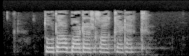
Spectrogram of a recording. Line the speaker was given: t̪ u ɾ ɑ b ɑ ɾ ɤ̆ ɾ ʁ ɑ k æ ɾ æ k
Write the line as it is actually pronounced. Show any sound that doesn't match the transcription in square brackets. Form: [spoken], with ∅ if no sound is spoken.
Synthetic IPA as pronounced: t̪ u ɾ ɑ b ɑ ɾ ɤ̆ ɾ ʁ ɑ k æ ɾ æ k

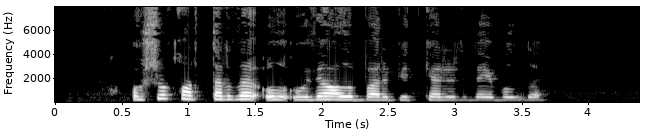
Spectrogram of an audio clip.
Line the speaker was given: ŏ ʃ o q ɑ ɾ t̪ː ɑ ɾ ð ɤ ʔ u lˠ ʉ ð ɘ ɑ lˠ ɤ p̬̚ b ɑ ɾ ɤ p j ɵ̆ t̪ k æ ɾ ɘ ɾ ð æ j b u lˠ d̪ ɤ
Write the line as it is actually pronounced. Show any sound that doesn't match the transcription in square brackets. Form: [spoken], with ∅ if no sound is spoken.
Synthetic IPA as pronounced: ŏ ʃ o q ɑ ɾ t̪ː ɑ ɾ ð ɤ ʔ u lˠ ʉ ð ɘ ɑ lˠ ɤ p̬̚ b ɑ ɾ ɤ p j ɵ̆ t̪ k æ ɾ ɘ ɾ ð æ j b u lˠ d̪ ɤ

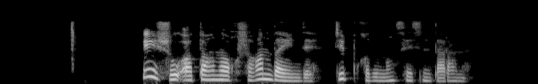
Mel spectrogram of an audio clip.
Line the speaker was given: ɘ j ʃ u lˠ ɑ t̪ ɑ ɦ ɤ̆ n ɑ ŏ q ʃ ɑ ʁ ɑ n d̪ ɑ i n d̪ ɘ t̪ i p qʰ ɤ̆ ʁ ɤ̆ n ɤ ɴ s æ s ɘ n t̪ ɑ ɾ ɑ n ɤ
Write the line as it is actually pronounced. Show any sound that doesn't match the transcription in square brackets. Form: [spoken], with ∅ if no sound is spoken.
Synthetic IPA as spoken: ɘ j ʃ u lˠ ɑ t̪ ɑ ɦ ɤ̆ n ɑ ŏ q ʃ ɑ ʁ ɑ n d̪ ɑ i n d̪ ɘ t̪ i p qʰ ɤ̆ [ð] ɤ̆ n ɤ ɴ s æ s ɘ n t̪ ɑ ɾ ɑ n ɤ

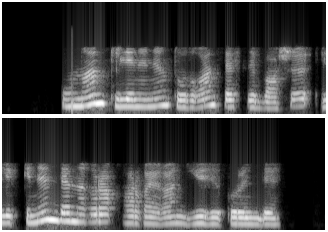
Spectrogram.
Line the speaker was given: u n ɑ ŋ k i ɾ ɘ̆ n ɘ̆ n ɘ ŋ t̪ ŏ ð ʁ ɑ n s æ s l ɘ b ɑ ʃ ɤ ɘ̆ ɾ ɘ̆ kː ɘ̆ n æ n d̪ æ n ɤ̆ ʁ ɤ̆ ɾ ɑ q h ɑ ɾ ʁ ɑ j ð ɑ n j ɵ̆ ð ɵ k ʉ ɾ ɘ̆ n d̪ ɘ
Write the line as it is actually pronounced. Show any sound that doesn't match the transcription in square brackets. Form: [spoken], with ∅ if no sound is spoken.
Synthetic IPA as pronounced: u n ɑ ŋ k i [l] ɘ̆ n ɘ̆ n ɘ ŋ t̪ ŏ ð ʁ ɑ n s æ s l ɘ b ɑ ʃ ɤ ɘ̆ [l] ɘ̆ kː ɘ̆ n æ n d̪ æ n ɤ̆ ʁ ɤ̆ ɾ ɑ q h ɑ ɾ ʁ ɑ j [ʁ] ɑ n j ɵ̆ ð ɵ k ʉ ɾ ɘ̆ n d̪ ɘ

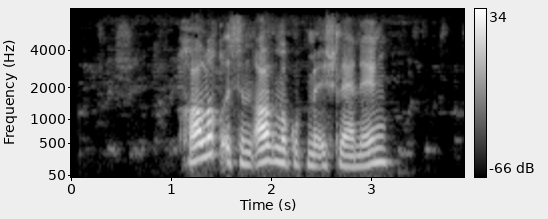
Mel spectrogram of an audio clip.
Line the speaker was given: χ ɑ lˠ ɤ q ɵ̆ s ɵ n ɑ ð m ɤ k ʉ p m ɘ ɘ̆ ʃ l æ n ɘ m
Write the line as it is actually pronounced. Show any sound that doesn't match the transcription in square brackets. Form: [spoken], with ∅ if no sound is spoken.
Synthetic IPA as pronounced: χ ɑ lˠ ɤ q ɵ̆ s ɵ n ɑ ð m ɤ k ʉ p m ɘ ɘ̆ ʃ l æ n ɘ [ŋ]

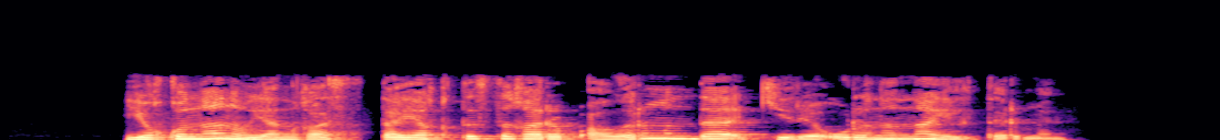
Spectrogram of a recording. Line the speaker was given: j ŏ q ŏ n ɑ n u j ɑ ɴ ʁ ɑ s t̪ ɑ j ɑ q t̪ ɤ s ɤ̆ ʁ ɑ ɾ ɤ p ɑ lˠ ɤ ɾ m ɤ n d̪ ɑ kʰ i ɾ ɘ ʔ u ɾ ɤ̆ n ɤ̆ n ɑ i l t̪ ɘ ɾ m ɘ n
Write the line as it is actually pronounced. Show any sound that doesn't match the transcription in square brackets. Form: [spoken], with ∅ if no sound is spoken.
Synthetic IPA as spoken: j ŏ q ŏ n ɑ n u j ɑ ɴ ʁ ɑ s t̪ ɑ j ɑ q t̪ ɤ s ɤ̆ ʁ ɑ ɾ ɤ p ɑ lˠ ɤ ɾ m ɤ n d̪ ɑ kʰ i ɾ ɘ ʔ u ɾ ɤ̆ n ɤ̆ n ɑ i l t̪ ɘ ɾ m ɘ n

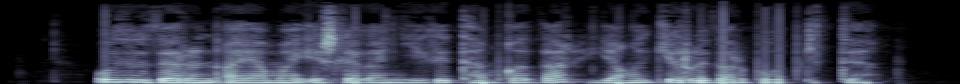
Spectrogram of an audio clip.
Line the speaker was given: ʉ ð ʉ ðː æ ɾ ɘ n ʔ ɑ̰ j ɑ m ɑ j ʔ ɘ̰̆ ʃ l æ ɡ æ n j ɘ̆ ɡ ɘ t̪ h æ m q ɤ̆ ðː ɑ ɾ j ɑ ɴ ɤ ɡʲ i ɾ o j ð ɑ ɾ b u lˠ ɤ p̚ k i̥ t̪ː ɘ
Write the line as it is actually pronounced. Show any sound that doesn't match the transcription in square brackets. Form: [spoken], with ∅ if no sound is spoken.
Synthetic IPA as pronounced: ʉ ð ʉ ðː æ ɾ ɘ n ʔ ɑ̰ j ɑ m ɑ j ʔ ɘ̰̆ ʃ l æ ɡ æ n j ɘ̆ ɡ ɘ t̪ h æ m q ɤ̆ ðː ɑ ɾ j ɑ ɴ ɤ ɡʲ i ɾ o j ð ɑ ɾ b u lˠ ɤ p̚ k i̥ t̪ː ɘ

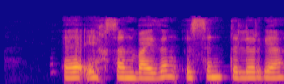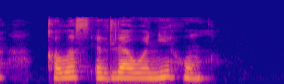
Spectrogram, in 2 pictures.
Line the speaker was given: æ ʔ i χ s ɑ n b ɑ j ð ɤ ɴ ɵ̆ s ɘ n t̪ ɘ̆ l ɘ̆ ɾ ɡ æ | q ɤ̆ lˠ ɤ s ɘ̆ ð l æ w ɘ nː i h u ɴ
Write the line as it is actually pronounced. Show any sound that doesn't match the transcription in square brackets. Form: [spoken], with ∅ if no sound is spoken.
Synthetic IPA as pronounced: æ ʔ i χ s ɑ n b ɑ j ð ɤ ɴ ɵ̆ s ɘ n t̪ ɘ̆ l ɘ̆ ɾ ɡ æ | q ɤ̆ lˠ ɤ s ɘ̆ ð l æ w ɘ [n] i h u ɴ

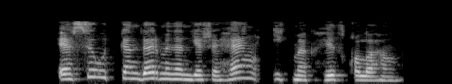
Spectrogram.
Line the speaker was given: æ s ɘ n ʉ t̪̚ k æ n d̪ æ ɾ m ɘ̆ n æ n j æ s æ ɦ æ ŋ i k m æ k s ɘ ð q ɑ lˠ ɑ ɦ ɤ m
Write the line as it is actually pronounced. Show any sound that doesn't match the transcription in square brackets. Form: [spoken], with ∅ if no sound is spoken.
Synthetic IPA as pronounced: æ s ɘ [∅] ʉ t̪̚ k æ n d̪ æ ɾ m ɘ̆ n æ n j æ [ʃ] æ ɦ æ ŋ i k m æ k [h] ɘ ð q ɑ lˠ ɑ ɦ ɤ [ɴ]

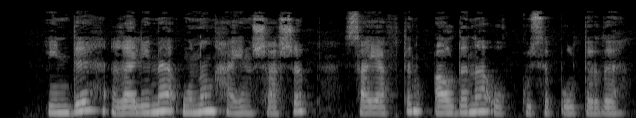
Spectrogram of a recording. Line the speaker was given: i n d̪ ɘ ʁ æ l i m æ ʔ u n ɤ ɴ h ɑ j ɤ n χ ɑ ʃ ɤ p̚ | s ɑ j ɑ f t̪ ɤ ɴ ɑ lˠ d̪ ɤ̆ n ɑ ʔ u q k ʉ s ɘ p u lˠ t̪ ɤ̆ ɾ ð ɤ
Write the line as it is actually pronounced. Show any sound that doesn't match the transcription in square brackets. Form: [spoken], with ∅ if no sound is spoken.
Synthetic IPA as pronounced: i n d̪ ɘ ʁ æ l i m æ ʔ u n ɤ ɴ h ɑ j ɤ n [ʃ] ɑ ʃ ɤ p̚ | s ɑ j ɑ f t̪ ɤ ɴ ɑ lˠ d̪ ɤ̆ n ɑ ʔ u q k ʉ s ɘ p u lˠ t̪ ɤ̆ ɾ ð ɤ

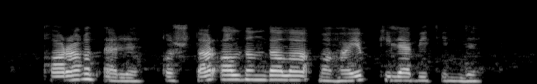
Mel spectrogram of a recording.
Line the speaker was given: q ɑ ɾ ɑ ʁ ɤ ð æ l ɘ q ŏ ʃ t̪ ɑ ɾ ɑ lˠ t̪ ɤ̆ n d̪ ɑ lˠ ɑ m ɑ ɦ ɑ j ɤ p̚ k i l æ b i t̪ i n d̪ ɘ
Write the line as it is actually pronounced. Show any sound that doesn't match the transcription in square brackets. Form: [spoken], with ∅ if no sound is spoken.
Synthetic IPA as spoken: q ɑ ɾ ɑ ʁ ɤ ð æ l ɘ q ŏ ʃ t̪ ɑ ɾ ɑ lˠ [d̪] ɤ̆ n d̪ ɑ lˠ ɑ m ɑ ɦ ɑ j ɤ p̚ k i l æ b i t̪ i n d̪ ɘ

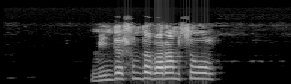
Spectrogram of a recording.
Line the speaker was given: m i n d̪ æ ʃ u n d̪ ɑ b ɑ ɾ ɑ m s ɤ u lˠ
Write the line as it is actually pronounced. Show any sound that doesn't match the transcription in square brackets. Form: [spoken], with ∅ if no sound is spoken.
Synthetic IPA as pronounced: m i n d̪ æ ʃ u n d̪ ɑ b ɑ ɾ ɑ m s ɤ u lˠ

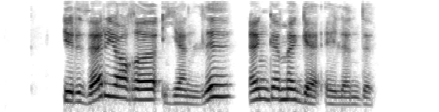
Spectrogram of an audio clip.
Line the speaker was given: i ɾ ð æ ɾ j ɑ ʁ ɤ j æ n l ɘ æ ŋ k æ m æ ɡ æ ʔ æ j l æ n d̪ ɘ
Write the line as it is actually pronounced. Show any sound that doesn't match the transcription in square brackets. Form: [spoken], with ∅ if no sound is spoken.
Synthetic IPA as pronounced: i ɾ ð æ ɾ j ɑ ʁ ɤ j æ n l ɘ æ ŋ [ɡ] æ m æ ɡ æ ʔ æ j l æ n d̪ ɘ

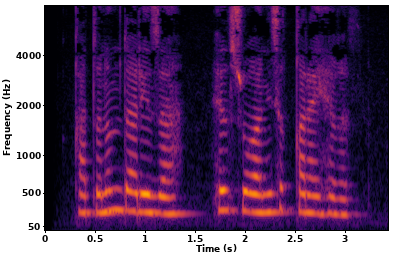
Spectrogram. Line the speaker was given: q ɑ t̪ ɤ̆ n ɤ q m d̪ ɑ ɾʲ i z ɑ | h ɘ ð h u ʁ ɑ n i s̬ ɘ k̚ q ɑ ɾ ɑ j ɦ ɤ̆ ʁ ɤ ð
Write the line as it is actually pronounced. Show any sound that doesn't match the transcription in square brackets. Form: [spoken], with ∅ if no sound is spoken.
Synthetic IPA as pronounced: q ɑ t̪ ɤ̆ n ɤ [∅] m d̪ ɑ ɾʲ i z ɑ | h ɘ ð [ʃ] u ʁ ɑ n i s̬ ɘ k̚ q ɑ ɾ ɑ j ɦ ɤ̆ ʁ ɤ ð

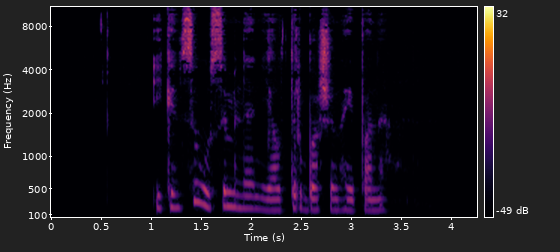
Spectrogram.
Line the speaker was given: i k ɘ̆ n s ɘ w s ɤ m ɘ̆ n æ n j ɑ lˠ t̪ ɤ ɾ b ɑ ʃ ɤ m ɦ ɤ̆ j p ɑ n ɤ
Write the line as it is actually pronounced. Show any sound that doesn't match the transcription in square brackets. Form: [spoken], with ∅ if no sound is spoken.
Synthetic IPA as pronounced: i k ɘ̆ n s ɘ [u] s ɤ m ɘ̆ n æ n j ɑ lˠ t̪ ɤ ɾ b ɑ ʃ ɤ [n] ɦ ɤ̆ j p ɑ n ɤ

